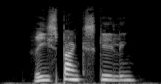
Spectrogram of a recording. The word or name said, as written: rigsbankskilling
